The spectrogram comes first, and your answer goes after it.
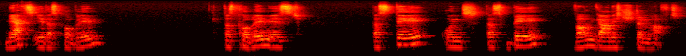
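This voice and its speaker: Slow careful man with a Cantonese accent. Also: medium pitch, a bit bright, reverberant. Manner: slow, careful, demonstrates sounds precisely. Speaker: YouTuber explaining phonetics. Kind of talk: casual educational vlog.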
